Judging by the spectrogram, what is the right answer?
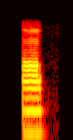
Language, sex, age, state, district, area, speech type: Manipuri, male, 30-45, Manipur, Kangpokpi, urban, conversation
